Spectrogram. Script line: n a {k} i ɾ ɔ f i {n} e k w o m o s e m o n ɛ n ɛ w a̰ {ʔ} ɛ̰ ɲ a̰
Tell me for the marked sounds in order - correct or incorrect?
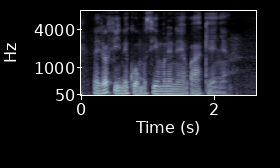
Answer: incorrect, correct, incorrect

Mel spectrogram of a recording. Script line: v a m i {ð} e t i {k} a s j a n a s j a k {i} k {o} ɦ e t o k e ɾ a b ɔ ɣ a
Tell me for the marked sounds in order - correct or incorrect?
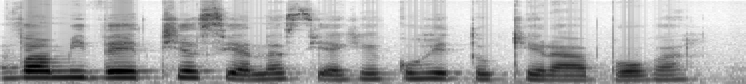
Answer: correct, incorrect, incorrect, correct

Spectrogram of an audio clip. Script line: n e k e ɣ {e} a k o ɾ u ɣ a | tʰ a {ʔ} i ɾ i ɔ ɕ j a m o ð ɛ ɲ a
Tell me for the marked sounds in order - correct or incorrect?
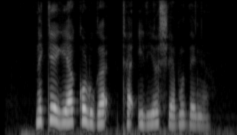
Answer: correct, correct

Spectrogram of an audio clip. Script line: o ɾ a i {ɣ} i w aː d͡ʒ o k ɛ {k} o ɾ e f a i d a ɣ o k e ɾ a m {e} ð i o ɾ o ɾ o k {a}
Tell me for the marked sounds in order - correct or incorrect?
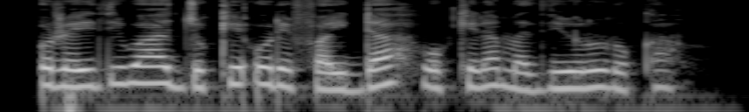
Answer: incorrect, incorrect, incorrect, correct

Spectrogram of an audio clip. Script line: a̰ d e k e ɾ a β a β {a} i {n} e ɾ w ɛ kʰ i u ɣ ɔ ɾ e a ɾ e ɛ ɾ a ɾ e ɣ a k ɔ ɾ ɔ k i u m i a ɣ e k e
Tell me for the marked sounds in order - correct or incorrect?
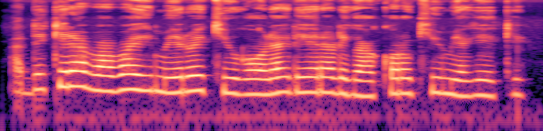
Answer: correct, incorrect

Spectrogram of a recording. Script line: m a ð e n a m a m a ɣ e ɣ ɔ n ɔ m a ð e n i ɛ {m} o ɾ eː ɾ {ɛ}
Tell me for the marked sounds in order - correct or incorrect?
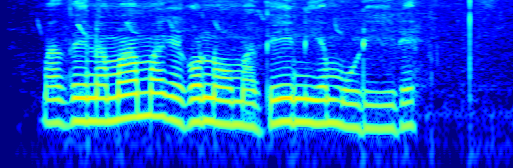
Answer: correct, correct

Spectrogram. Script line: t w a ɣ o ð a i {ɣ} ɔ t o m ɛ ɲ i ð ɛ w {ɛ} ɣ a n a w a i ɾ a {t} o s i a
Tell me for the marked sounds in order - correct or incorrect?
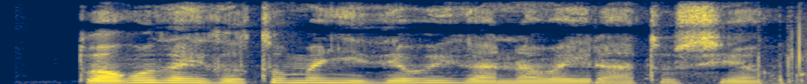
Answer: incorrect, incorrect, correct

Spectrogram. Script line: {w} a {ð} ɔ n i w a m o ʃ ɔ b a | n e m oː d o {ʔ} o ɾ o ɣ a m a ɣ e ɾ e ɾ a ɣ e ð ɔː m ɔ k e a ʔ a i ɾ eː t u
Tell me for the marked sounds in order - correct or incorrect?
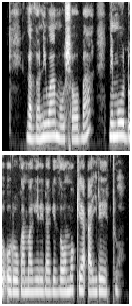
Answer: incorrect, correct, correct

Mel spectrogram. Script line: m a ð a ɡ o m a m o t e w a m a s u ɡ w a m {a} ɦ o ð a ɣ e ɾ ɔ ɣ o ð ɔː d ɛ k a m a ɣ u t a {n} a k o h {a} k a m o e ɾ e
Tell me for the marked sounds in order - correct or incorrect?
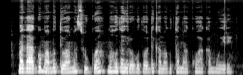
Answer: correct, incorrect, correct

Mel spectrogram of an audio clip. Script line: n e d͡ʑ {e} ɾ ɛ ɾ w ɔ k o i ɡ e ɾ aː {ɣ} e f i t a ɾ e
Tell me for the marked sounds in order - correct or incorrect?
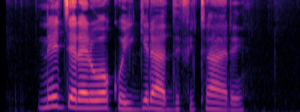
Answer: incorrect, incorrect

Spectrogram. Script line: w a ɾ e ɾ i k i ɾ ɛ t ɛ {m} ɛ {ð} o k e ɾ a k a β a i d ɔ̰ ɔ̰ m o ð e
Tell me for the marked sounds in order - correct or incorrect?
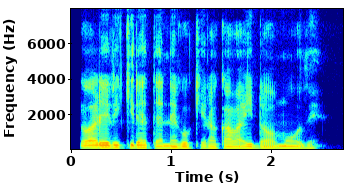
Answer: incorrect, incorrect

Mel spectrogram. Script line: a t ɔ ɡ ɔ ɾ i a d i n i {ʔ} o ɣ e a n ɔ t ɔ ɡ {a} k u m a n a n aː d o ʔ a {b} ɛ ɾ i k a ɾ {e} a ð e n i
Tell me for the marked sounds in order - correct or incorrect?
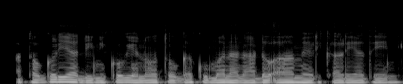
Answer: incorrect, correct, incorrect, correct

